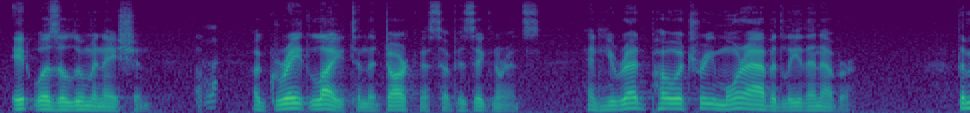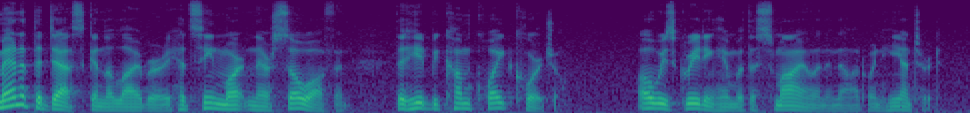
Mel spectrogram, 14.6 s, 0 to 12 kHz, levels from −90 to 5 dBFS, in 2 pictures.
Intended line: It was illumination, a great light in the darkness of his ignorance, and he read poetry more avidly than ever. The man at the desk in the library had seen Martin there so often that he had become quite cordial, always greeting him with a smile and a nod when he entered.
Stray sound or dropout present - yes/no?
yes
